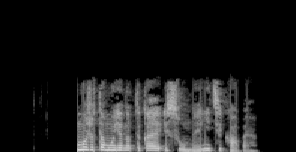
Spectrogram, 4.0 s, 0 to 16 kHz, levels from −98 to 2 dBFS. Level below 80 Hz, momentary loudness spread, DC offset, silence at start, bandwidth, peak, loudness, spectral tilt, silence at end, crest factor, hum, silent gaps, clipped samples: -54 dBFS; 11 LU; under 0.1%; 1 s; 8 kHz; -4 dBFS; -21 LUFS; -4 dB/octave; 0.55 s; 18 dB; none; none; under 0.1%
